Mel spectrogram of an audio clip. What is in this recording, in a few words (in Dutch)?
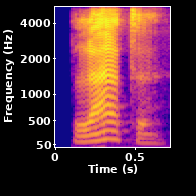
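"laten", Dutch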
